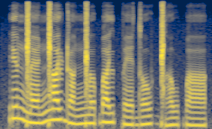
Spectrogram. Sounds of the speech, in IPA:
ɾʲ ɵ˦ ŋ͡ǁ ɛ˨ ŋ͡ǁ ʌ˦ lʲ ɖ ʌ˨ ŋ͡ǁ ʊ˧ ɓ ʌ˦ lʲ p e˨ d o˨˦ w ɡ͡ǁ ʌ˨ w ɓ ʌ˨

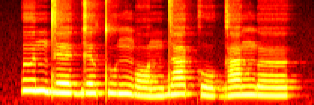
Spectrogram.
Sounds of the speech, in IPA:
ə˥ n d ɛ˧ ɡ ɛ˧ tʷ e˥ ŋ ɔ˩ n d a˥ k o˩ ɡ a˥ ŋ œ˧

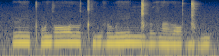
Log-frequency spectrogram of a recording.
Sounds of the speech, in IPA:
ɭ eː pʼ õ j ɔː l o tʼ i w ɔ̤ ɭ w eː ŋ͡ǀ ɔ̤ ɭ v ã l ɔ ɡ͡ǀ u ŋ

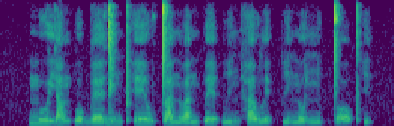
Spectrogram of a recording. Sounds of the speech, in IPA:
m uː˥˨ j a˧˥ m p o˩ b ɛː˩˧ d i˧˩ n pʰ eː˧˥ w t̪ a˧˩ n ʋ a˧ n p eː˥˨ p̚ ʋ i˥˨ ŋ h a˥˨ w l e˥˨ k̚ f i˩˧ n o˧ ɲ u˧˥ p̚ t̪ ɔː˩˧ pʰ i˧ t̚

